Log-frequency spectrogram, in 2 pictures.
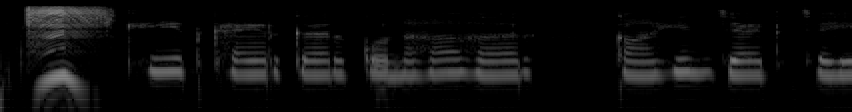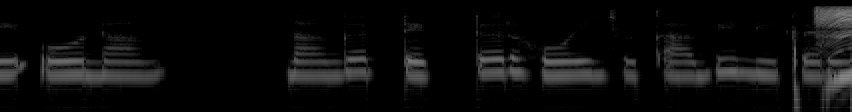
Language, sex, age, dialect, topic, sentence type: Chhattisgarhi, female, 18-24, Northern/Bhandar, agriculture, statement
